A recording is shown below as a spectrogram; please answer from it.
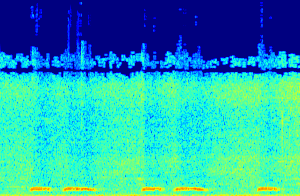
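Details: Spotted dove lure recording: two clear mellow phrases of a short coo followed by a longer falling coo, then a single coo, over quiet low hum.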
